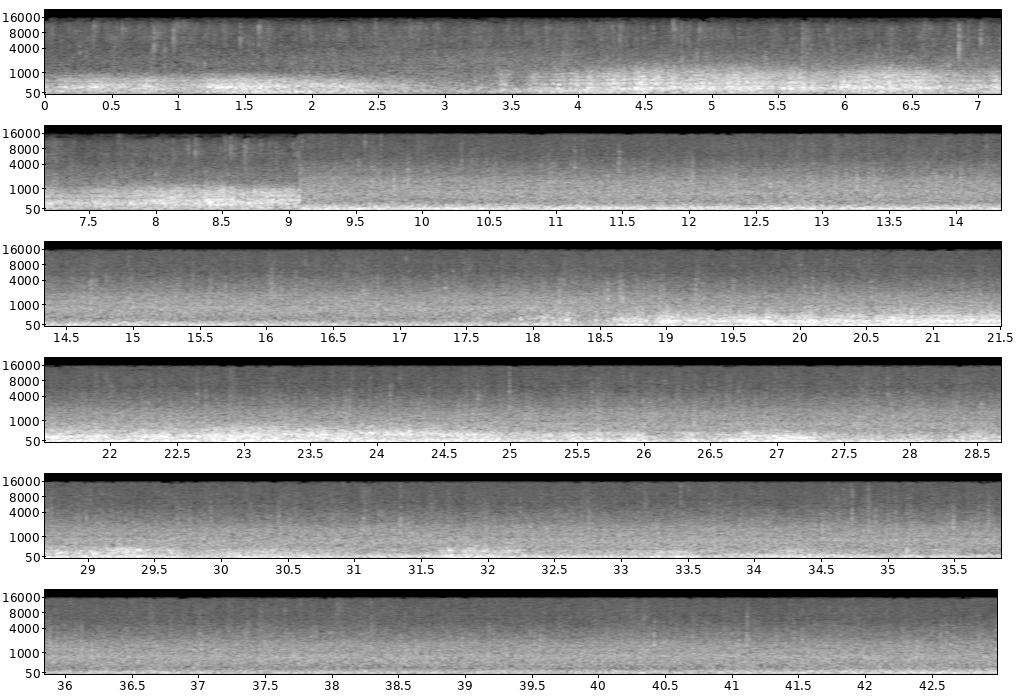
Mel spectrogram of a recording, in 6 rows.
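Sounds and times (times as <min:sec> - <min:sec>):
heavy rain falling: 0:00.0 - 0:42.9
rolling thunder: 0:03.4 - 0:10.6, 0:17.4 - 0:36.4.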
